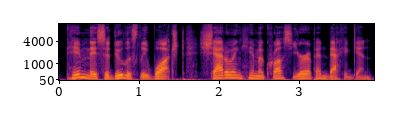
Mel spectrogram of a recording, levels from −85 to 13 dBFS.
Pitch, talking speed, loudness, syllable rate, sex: 125 Hz, 165 wpm, -19 LUFS, 5.9 syllables/s, male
